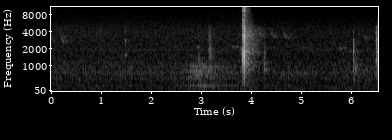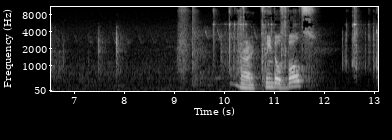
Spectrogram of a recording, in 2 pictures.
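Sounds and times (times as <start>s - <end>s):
metal parts clicking: 9.2s - 11.6s, 12.4s - 13.0s.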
